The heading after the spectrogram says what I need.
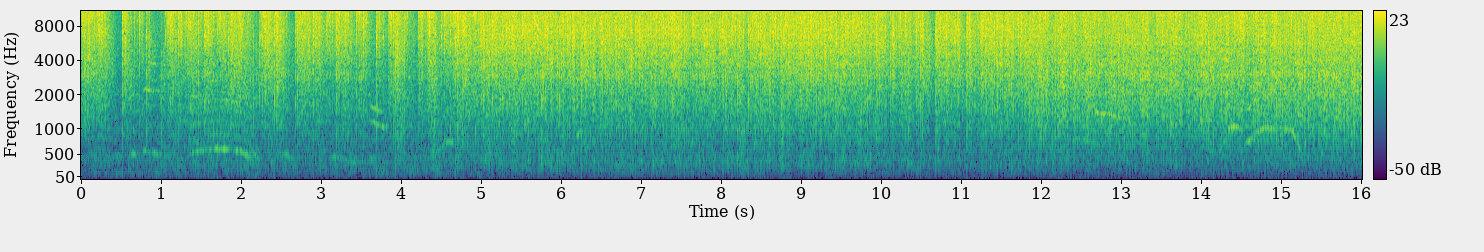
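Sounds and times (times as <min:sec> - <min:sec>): fireworks hissing and crackling: 0:00.0 - 0:16.0
sharp firework crack: 0:00.0 - 0:16.0.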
